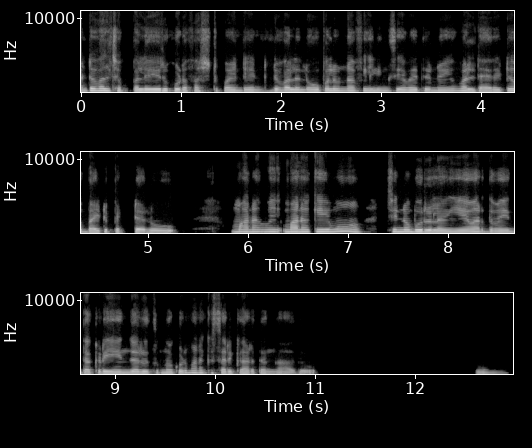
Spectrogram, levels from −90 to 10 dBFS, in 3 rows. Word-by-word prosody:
అంటే 215 +5 +2
వాళ్ళు 250 -3 +4
చెప్పలేరు 225 +1 +4
కూడా 220 -2 +4
ఫస్ట్ 205 +2 -4
పాయింట్ 210 0 -1
ఏంటంటే, 195 +3 -3
వాళ్ళ 210 -1 +4
లోపల 210 +4 +1
ఉన్న 235 +1 -2
ఫీలింగ్స్ 220 -1 -3
ఏవైతే 215 +2 0
ఉన్నాయో 215 +2 -3
వాళ్ళు 225 -3 +2
డైరెక్ట్‌గా 205 +4 0
బయట 200 +3 +1
పెట్టరు. 190 -1 0 0.8
మనము 260 +1 0 0.2
మనకేమో 260 +3 +2 0.5
చిన్న 250 -1 +3
బుర్రలం 230 -2 +5 0.2
ఏం 230 - +1
అర్థమైయిద్దక్కడ 220 -1 -2
ఏం 210 - -2
జరుగుతుందో 210 0 -2
కూడా 235 - -1
మనకి 230 -3 -6
సరిగ్గా 210 -1 -2
అర్థం 195 0 -6
కాదు. 90 0 -8 1.7
హ్మ్. 205 -1 -11
220 Hz, 145 wpm, -23 LUFS, 205-235 Hz, 1.7 s, బుర్రలం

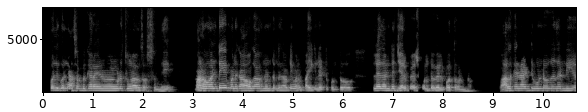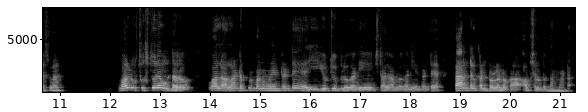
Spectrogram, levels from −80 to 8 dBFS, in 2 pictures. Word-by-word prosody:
కొన్ని 195 0 +3
కొన్ని 190 -3 +1
అసభ్యకరమైనవి 175 -1 +1
గూడా 180 - -1
చూడాల్సొస్తుంది. 140 -6 -1 0.6
మనం 165 +4 +6
అంటే, 180 +3 +1 0.2
మనకు 180 -1 0
అవగాహన 175 0 +1
ఉంటుంది 160 -1 -3
గాబట్టి 150 +3 -1
మనం 155 -3 -2
పైకి 150 0 0
నెట్టుకుంటూ, 140 -1 -4 0.6
లేదంటే 170 -1 +3
జరుపేసుకుంటూ 160 -1 0
వెళ్ళిపోతూ 150 -1 -1
ఉంటాం. 120 -1 -9 0.6
వాళ్ళకి 175 +3 +1
అలాంటివి 175 0 -1
ఉండవు 190 +1 -2
గదండీ 175 -2 -3 0.2
అసల. 155 0 -6 1.4
వాళ్ళు 205 +3 +5
చూస్తూనే 200 +2 +6
ఉంటారు. 150 -4 +3 0.6
వాళ్ళు 195 0 +5
అలాంటప్పుడు 185 +4 -2
మనమేంటంటే, 170 0 -1 0.3
ఈ - - -1 0.2
యూట్యూబ్‌లో 160 -1 0
గాని, 150 0 0 0.2
ఇన్‌స్టాగ్రామ్ 140 -1 -4 0.2
గాని 135 0 -6
ఏంటంటే, 135 0 -7 0.4
పేరెంటల్ 190 +1 +4
కంట్రోల్ 155 0 +1
అని 145 -1 0
ఒక 135 -1 -4 0.3
ఆప్షన్ 150 +1 -5
ఉంటుందన్నమాట. 120 -2 -5
165 Hz, 115 wpm, -23 LUFS, 150-175 Hz, 1.4 s, మనం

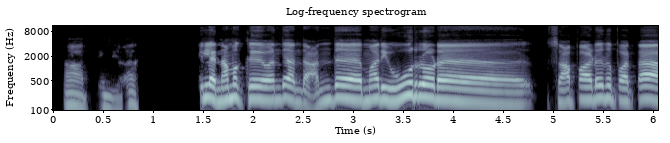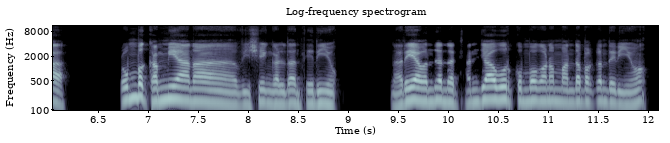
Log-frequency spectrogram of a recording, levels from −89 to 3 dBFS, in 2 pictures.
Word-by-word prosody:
ஆ, - - -6
அப்படிங்களா? 100 +2 -16 0.7
இல்ல 195 -1 +6
நமக்கு 185 -1 +1 0.2
வந்து 175 +3 -3
அந்த 150 -2 -5
அந்த 175 +5 -3 0.3
மாதிரி 180 0 +2 0.2
ஊரோட 205 -5 +4 1.2
சாப்பாடுன்னு 175 +5 -1
பார்த்தா, 165 +3 0 0.8
ரொம்ப 195 +4 +1
கம்மியான 170 0 +2 0.5
விஷயங்கள் 135 +1 -5
தான் 140 -5 -5
தெரியும். 135 -1 -4 0.6
நிறையா 160 +7 +4
வந்து 160 +2 -3
அந்த 150 -2 -2
தஞ்சாவூர், 175 +3 0
கும்பகோணம் 160 0 -3
அந்த 150 +1 -3
பக்கம் 155 0 -7
தெரியும். 135 +2 -6
160 Hz, 120 wpm, -25 LUFS, 145-180 Hz, 1.2 s, இல்ல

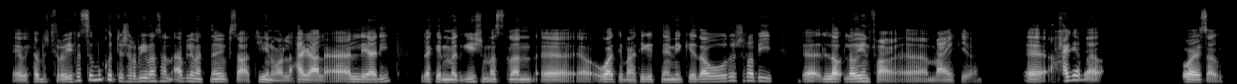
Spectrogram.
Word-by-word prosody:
بتحبي 115 +3 -2
تشربيه، 115 +4 -2
بس 180 +4 -3
ممكن 220 0 -2
تشربيه 150 0 -2
مثلًا 155 0 -2
قبل 150 -1 0
ما 130 - +1
تنامي 125 +1 -2
بساعتين 115 -1 -2
والّا 95 +1 -3
حاجة 115 -2 +4
على 105 - +5
الأقل 120 -1 +1
يعني، 120 +7 +2 0.3
لكن 120 -2 0
ما 110 0 +2
تجيش 120 +5 -2
مثلًا 115 0 -1
آآ - - +1
وقت 390 - +3
ما 110 -1 -2
هتيجي 120 +1 -2
تنامي 115 +1 -3
كده 120 +3 +1
وتشربيه، 150 +4 -2 0.3
لو 130 +1 +4
لو 125 - +5
ينفع 145 -3 +2 0.3
معاكِ 100 0 -2
يعني، - - -10 0.7
حاجة - - +2
بقى - - -1 0.8
كويس 115 -3 +5
أوي. - - -3
125 Hz, 170 wpm, -25 LUFS, 115-150 Hz, 0.8 s, على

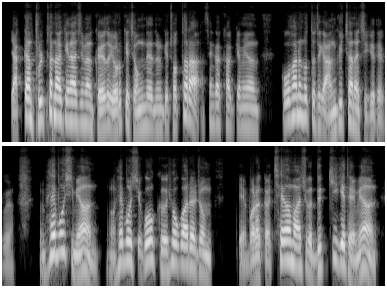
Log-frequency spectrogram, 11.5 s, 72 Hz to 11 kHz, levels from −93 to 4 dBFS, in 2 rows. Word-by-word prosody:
약간 170 -3 +3
불편하긴 165 0 +2
하지만 145 -3 +2
그래도 115 +4 +1
'요렇게 115 +7 0
정리해 120 +3 -3
두는 120 0 -6
게 120 - -5
좋더라.' 145 +9 +1
생각할 135 -3 -5
거면 125 -2 -4 0.3
고거 155 +5 -1
하는 185 0 +3
것도 170 -4 -3
되게 130 - -2
안 - - 0
귀찮아지게 125 - -2
되고요. 75 -4 -11 0.4
좀 - - -10
해 225 +3 +5
보시면 135 - 0 0.2
어 - - -10
해 170 - +2
보시고 180 0 +1
그 130 -6 -1
효과를 155 -2 +3
좀 115 -6 -3 0.4
이렇게 - - -8
뭐랄까. 110 - -1
체험하시고 180 -6 +3
느끼게 160 +4 -1
되면 95 -11 0
145 Hz, 400 characters per minute, -18 LUFS, 120-170 Hz, 0.4 s, 해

